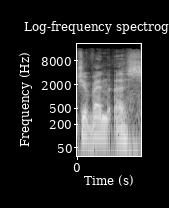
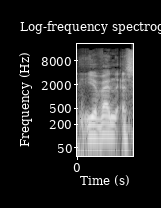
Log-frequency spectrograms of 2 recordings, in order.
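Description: First: The name gets an anglicized pronunciation. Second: The name gets an Italian-style pronunciation. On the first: The speaker calls it wrong. "instead of" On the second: The speaker calls it right. "with the proper fucking pronunciation"

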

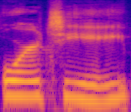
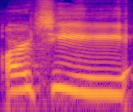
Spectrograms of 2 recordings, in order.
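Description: First: The letter R sounds like 'or'. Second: The letter R sounds like 'ar'.

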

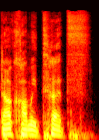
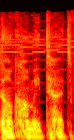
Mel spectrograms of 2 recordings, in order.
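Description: First: The voice is put on higher and lighter. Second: The voice is put on low and deep.

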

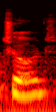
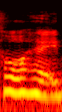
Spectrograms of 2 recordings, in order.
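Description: First: The name is said in an Australian way. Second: The name is said in a non-Australian way. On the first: "Depending on how Australian you are" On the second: "it is Jorge"

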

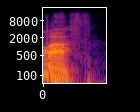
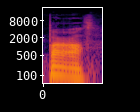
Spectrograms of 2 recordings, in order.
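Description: First: It is said in a plain local accent. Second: It is said in a posh accent. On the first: The speaker is an ordinary local. "not Bath" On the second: The speaker is wealthy and status-conscious. "They're that posh, they'll say Bath"

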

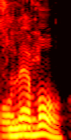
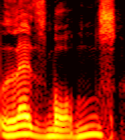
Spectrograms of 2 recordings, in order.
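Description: First: No S sound is pronounced at the end. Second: An S sound is pronounced at the end. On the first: The speaker calls it right. "you don't pronounce the S at the end, it's Le Mans" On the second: The speaker calls it wrong. "it's not Les Mans"

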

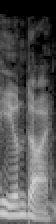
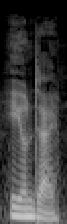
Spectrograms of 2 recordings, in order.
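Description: First: The ending does not rhyme with Sunday. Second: The ending rhymes with Sunday. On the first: The speaker calls it wrong. "you said it wrong" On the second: The speaker calls it right. "like Sunday"

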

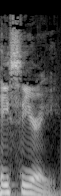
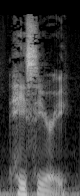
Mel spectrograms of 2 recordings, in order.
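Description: First: It is said at normal loudness. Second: It is said very quietly.

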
